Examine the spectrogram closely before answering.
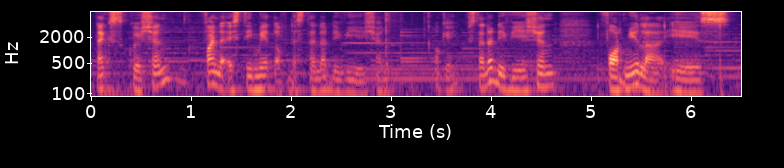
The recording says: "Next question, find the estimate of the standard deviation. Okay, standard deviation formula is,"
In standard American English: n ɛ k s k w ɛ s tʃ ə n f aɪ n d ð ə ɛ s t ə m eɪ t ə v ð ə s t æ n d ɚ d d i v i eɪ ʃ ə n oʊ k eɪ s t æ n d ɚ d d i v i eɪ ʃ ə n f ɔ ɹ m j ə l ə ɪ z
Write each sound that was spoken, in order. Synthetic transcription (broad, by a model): n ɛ k s k w ɛ s tʃ ə n f aɪ n d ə ɛ s t ə m eɪ t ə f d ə s t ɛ n d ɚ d d i v i eɪ ʃ ə n oʊ k eɪ s t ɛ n d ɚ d d i v i eɪ ʃ ə n f ɔ ɹ m j ə l ə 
